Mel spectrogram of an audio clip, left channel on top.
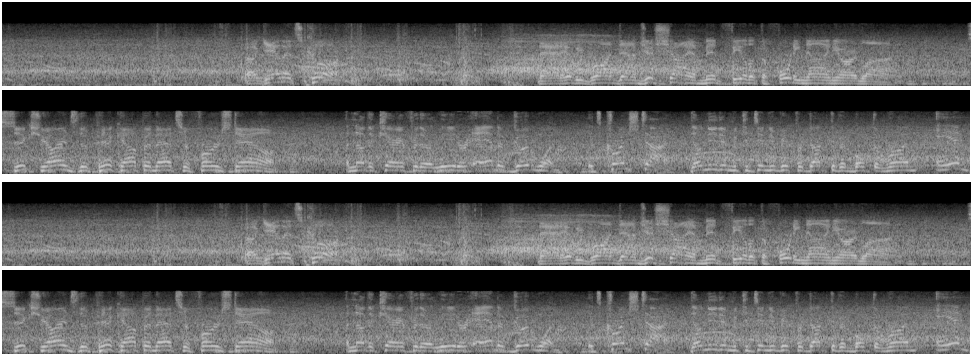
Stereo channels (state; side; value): identical; both; correlation 1.00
